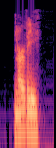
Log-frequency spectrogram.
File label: "nervy", english; adjectives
